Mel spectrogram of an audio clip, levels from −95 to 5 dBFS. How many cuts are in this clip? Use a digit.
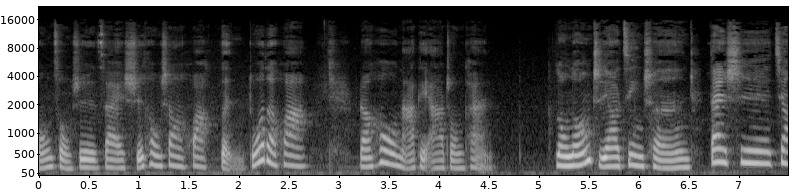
2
